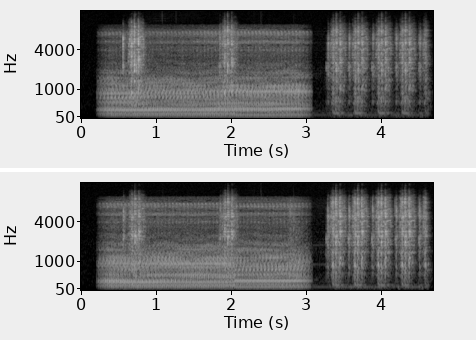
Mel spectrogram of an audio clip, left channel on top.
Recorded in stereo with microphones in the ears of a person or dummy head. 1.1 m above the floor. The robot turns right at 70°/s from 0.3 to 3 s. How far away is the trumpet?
I don't hear a trumpet.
